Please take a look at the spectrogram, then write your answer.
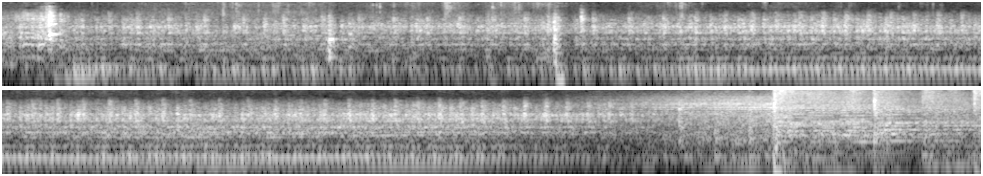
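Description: The engine of Rosenberg's car rumbles steadily at idle, a low continuous drone with a few sharp clicks and knocks, ending with a brief louder burst near the end. No one speaks.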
